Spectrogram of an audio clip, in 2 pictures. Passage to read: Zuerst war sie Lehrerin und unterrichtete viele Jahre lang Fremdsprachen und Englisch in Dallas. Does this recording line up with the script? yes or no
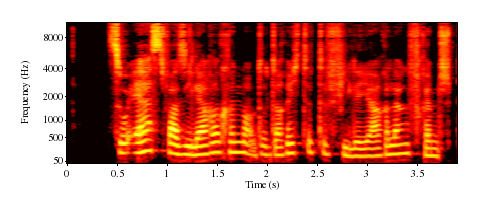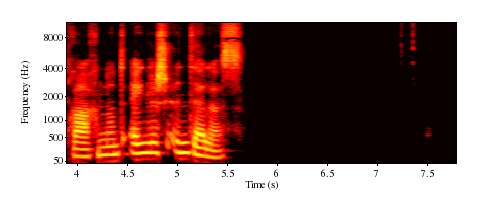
yes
